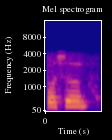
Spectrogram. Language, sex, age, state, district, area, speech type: Assamese, male, 18-30, Assam, Udalguri, rural, conversation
